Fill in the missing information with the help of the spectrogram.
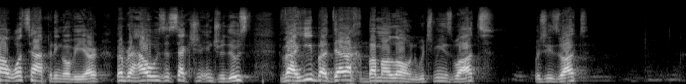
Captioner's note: Hebrew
